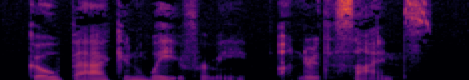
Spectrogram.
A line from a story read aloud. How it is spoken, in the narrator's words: said, calmly it seemed, but in a choked and croaking voice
